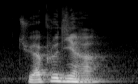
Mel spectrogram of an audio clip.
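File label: "tu applaudiras", French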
